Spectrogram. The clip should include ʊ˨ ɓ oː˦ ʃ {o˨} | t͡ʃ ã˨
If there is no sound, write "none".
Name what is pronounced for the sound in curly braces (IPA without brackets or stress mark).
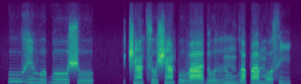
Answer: o˨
